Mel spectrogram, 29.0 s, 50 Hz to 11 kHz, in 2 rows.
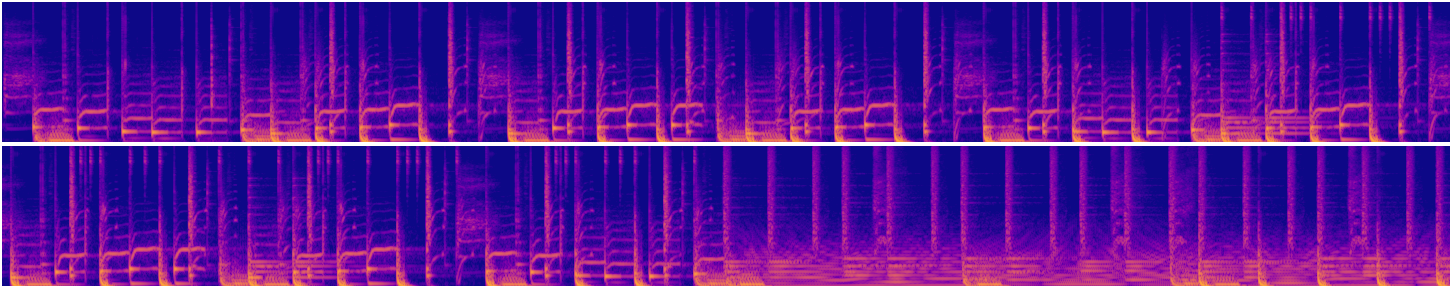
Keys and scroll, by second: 1.9 ctrl+[, 2.1 ctrl+t, 2.6 Return, 2.8 ctrl+[, 2.9 ctrl+[, 2.9 ctrl+[, 3.1 ctrl+[, 3.2 ctrl+[, 3.4 ctrl+[, 3.6 ctrl+[, 4.2 ctrl+t, 7.2 ctrl+t, 8.5 ctrl+[, 8.7 ctrl+[, 9.1 ctrl+z, 10.6 ctrl+t, 11.2 ctrl+z, 12.5 ctrl+t, 13.1 Return, 13.4 ctrl+t, 13.8 Return, 14.6 ctrl+z, 14.9 ctrl+z, 15.1 ctrl+z, 15.5 ctrl+z, 15.7 ctrl+e, 15.9 ctrl+z, 16.2 e, 17.0 v, 17.3 ctrl+z, 18.1 ctrl+z, 18.2 ctrl+e, 18.9 ctrl+z, 19.2 o, 19.7 ctrl+z, 22.6-23.2 ], 24.5 v, 24.6 ctrl+z, 25.3 o, 26.3 v, 26.7 o.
